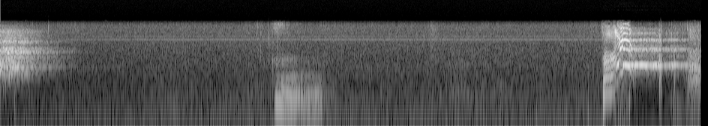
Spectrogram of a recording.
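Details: A beagle barks at a dead bee, giving a few sharp, high barks separated by long quiet gaps.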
